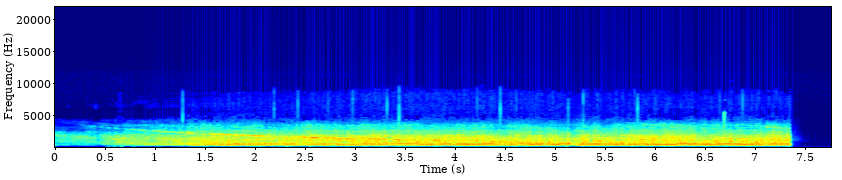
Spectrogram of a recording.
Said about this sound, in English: Would you believe that whistling tone that you hear is actually lightning in Jupiter's atmosphere? Whoa. Cool. Ooh. What the hell? What recorded that? Voyager. Awesome. Oh, Voyager did.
